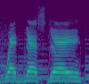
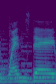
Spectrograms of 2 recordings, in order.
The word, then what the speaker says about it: Wednesday: like how we uh we don't say wedness day we just say Wednesday we don't say February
